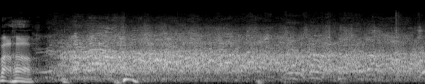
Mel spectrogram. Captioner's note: audience laughs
